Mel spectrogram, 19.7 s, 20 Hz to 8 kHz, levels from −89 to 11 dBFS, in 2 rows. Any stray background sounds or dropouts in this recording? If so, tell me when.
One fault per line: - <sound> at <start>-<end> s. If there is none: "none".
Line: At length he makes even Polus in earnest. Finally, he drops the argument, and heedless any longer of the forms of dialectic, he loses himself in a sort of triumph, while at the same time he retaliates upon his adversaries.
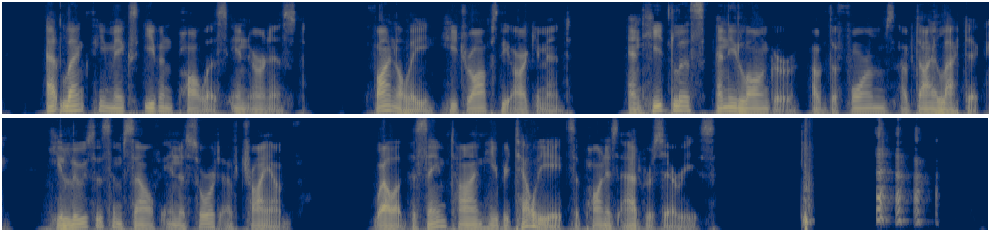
- whoosh at 17.9-18.0 s
- laugh at 18.6-19.3 s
